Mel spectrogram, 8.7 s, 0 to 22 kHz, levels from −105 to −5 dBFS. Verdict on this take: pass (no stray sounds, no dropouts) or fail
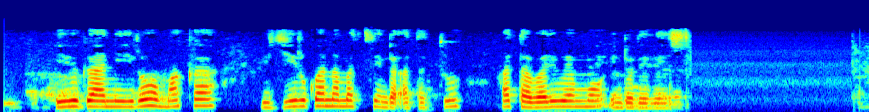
pass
